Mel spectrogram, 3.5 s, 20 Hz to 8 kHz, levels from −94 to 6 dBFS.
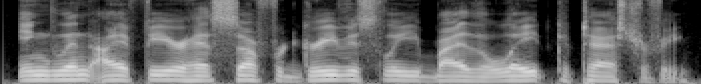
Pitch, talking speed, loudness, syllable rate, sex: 110 Hz, 170 wpm, -16 LUFS, 5.5 syllables/s, male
